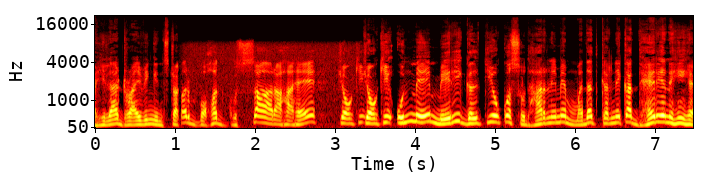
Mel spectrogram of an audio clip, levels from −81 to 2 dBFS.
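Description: At 1.01 s the speech blends from digital to analogue FM over 179 ms: hiss appears, level drops about 4 dB, returning at 3.42 s.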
